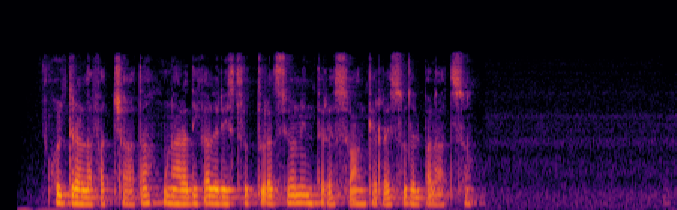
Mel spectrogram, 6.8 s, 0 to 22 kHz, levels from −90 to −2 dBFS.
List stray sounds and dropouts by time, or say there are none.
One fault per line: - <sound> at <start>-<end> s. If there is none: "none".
none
